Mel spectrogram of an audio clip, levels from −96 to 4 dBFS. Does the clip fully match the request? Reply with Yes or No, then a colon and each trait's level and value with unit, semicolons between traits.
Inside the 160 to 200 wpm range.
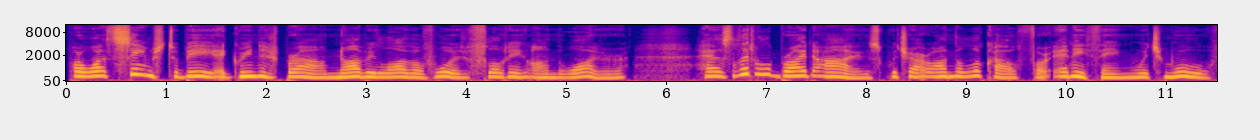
No: average, 150 wpm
